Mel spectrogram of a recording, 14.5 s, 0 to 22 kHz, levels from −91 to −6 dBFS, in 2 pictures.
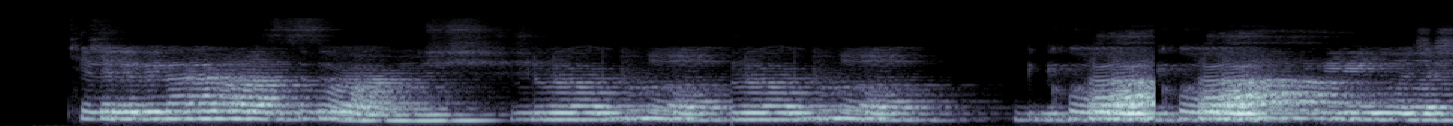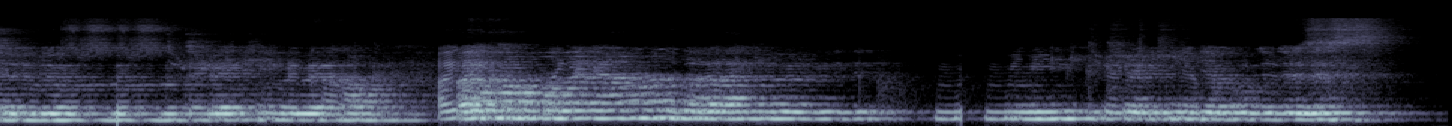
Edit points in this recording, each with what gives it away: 0:03.67: the same again, the last 0.96 s
0:05.78: the same again, the last 0.55 s
0:07.86: the same again, the last 0.25 s
0:12.08: the same again, the last 0.25 s

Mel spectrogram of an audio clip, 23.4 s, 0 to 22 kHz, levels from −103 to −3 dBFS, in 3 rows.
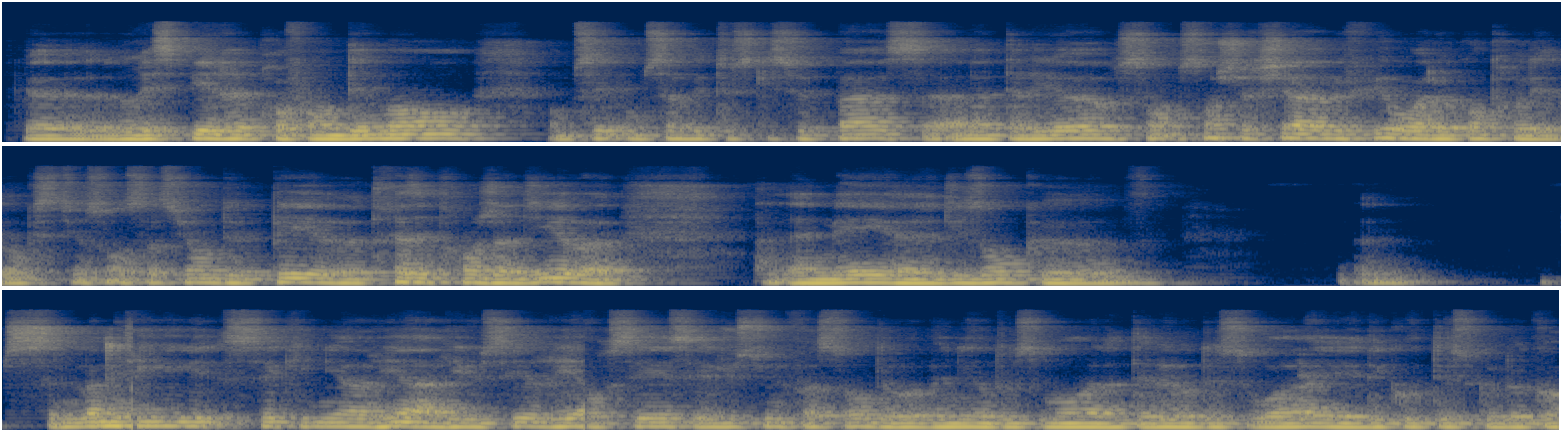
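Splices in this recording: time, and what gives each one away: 0:16.23: cut off before it has died away
0:18.49: cut off before it has died away

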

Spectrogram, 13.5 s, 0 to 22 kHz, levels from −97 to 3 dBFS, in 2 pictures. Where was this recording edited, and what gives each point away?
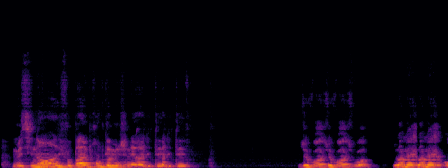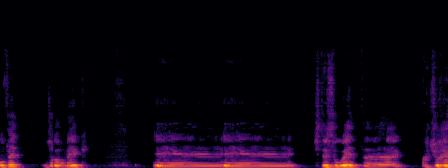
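0:02.43: the same again, the last 0.31 s
0:04.92: the same again, the last 0.35 s
0:06.25: the same again, the last 0.31 s
0:07.51: cut off before it has died away
0:10.06: the same again, the last 1.01 s

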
